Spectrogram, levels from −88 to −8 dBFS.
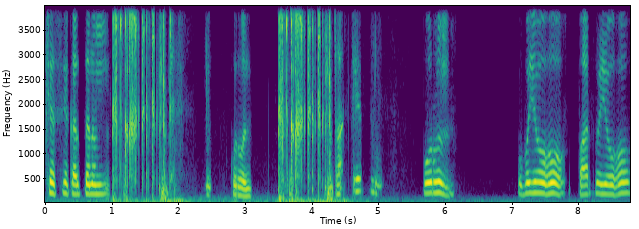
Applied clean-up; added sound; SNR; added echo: neural diffusion model UNIVERSE++.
